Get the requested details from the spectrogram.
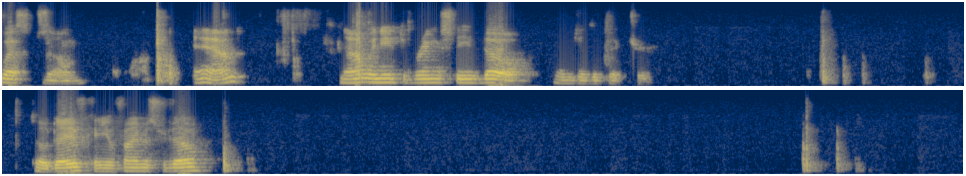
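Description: An elderly man speaks calmly over an online call, with short pauses.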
